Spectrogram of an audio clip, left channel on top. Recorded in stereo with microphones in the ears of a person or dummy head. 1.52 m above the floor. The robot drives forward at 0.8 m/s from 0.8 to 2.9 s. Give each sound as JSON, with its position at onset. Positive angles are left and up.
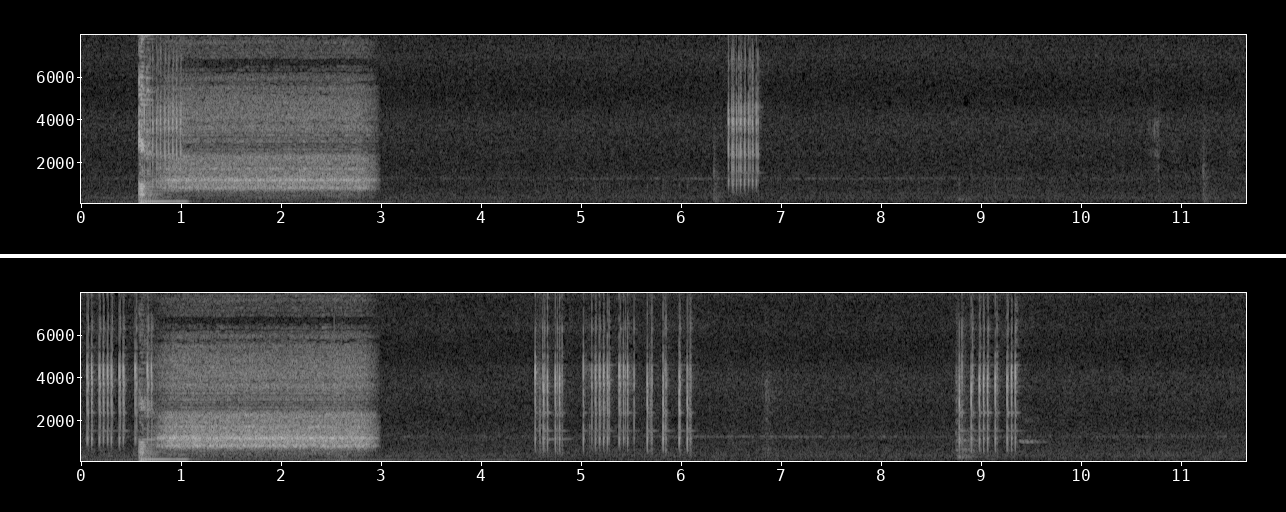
{"t": 0.6, "sound": "a clunk", "side_deg": 55, "distance_m": 1.0}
